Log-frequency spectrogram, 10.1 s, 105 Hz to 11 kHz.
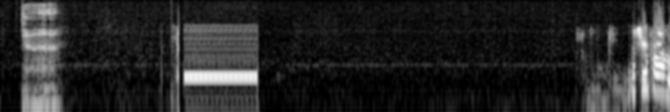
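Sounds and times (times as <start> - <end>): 
long steady loud telephone tone: 2.6 - 4.0
telephone ringing while a call is redialed: 2.7 - 3.9
speech: 9.6 - 10.0.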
